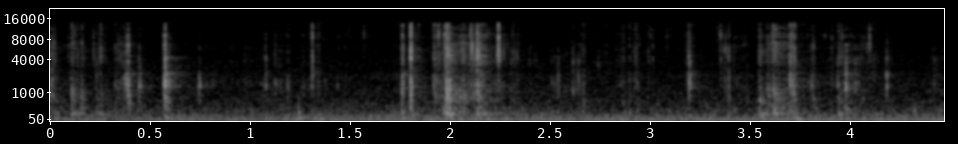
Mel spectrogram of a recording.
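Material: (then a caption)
Soap. A pink oval bar of solid soap, held in the hand, is scraped and shaved with a utility knife blade. Quiet, crisp, bright scratching clicks come in short bursts, with a denser cluster near the middle. Each one ends almost instantly, with no ring.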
